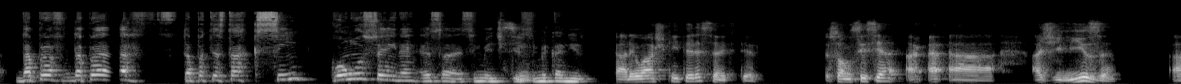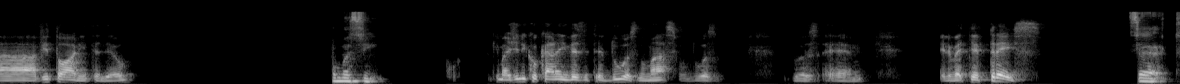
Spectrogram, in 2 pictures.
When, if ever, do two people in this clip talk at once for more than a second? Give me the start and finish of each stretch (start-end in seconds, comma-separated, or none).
none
